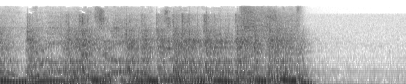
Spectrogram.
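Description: Distorted electric guitar, an Epiphone Les Paul Custom tuned to drop C through a Marshall Valvestate amp, playing the closing of a heavy metal song with the rest of the band behind it. The music stops suddenly about three seconds in, leaving a faint fading hum.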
